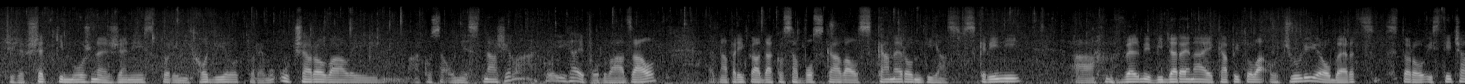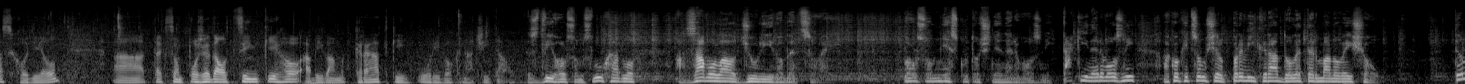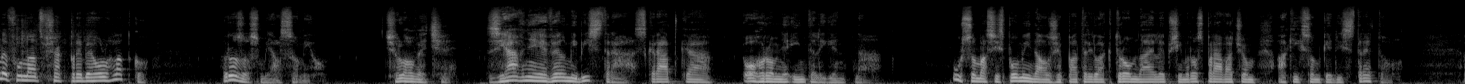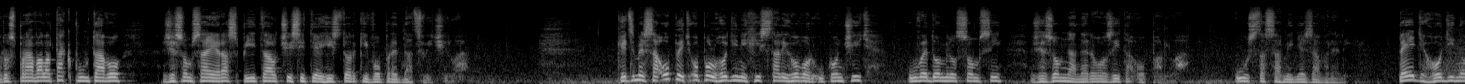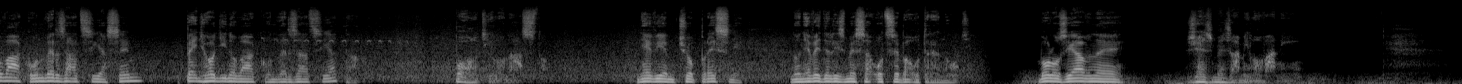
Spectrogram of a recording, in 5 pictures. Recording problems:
rain or running water; noticeable; throughout; 15 dB below the speech

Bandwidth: 15.5 kHz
